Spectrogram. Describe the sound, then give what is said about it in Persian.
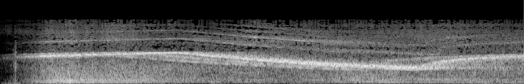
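A loud emergency vehicle siren wails steadily, its pitch sliding slowly down and back up, with a low traffic rumble underneath and no one speaking; emergency vehicles rushing to help after more than ten bomb explosions in Baghdad, Iraq. “ماشین های تعجیلی به کمک میشتافتند.”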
